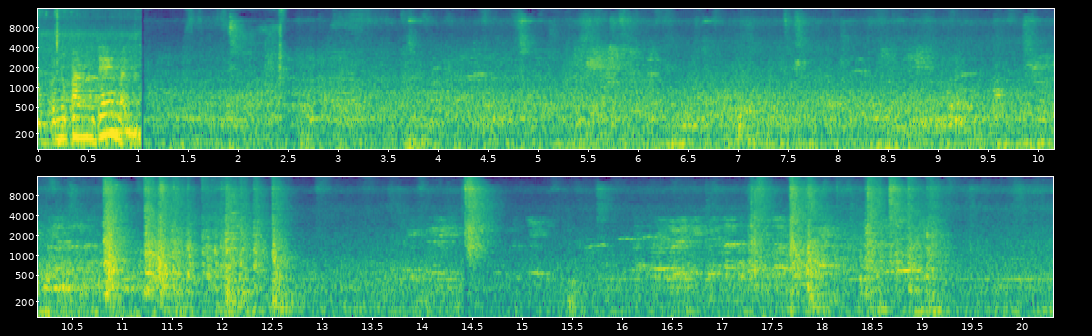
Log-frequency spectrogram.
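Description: Footsteps tap on a hollow walkway floor.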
